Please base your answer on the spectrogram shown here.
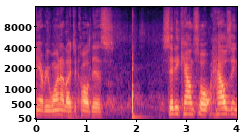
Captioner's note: sounding gavel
